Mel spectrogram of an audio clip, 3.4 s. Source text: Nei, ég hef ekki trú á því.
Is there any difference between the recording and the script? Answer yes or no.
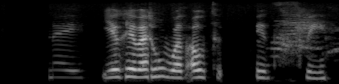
yes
